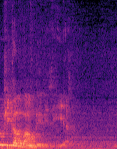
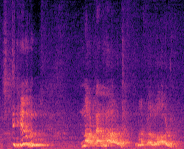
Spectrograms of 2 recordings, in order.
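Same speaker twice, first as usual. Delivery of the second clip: mock refusal; 13 semitones higher, slower than usual. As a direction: shout the refusal up high. Officials refusing entry.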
